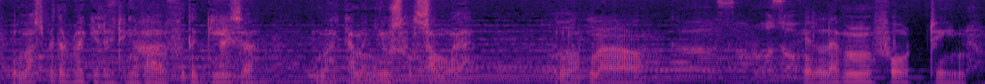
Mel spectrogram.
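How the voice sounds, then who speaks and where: An actor playing a cool, wry British secret agent, narrating his thoughts in a deadpan, gravelly voice in a radio play. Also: a bass voice, a little fast. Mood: wary, deadpan. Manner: deadpan, wry, inner monologue. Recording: film score music behind voice.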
